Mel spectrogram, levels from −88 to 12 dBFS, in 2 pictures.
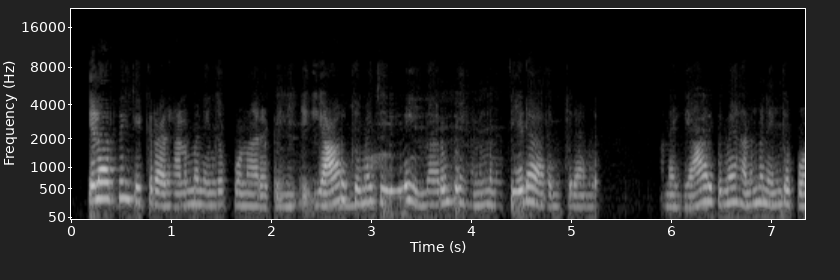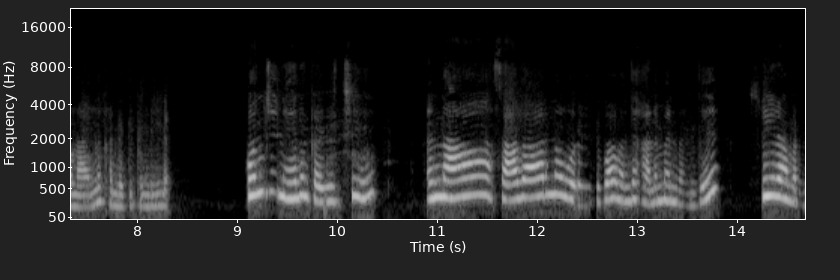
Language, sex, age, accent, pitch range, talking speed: Tamil, female, 20-39, native, 215-310 Hz, 125 wpm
